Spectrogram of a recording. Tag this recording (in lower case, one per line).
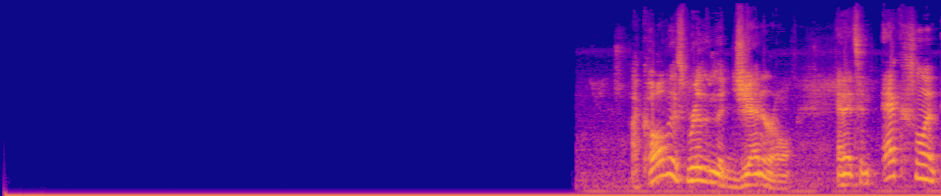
playing harmonica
